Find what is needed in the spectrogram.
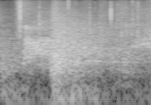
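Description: Wrestlers' bodies hitting the ring canvas: a sharp impact about a quarter second in, then a heavy thud a little under a second in, over shouting in the hall.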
